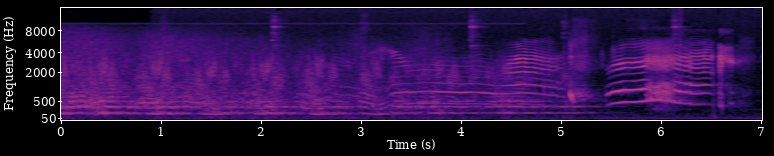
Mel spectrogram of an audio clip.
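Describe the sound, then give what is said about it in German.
A child cries in a dramatized household scene, a few rising, high wailing sobs in the second half that grow louder and more strained, over a low steady hum and murmur before them. “Warum schreit dieses Kind noch immer?”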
